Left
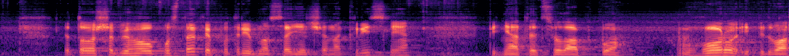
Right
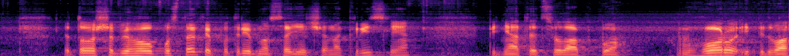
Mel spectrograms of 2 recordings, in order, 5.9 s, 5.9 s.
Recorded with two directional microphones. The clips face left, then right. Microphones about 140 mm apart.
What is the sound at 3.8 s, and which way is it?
Speech, 15° left (ahead or behind).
